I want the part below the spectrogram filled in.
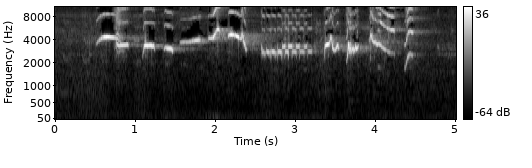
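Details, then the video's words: Oriental magpie-robin, kept for training, giving morning song in forest-voice style with long notes: a continuous, varied stream of bright whistles, quick trills and sliding notes, rising and falling, in a quiet setting. "Luyện chòe than hót sáng kích bổi căng lửa nhanh hót/Chòe than hót Giọng Rừng Đi Âm Dài cực hay"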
